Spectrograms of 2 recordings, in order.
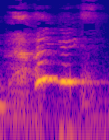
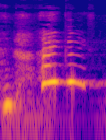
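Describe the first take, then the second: First: Very high squeaky "Hi guys"; baby-talk greeting. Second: Put-on very high, loud "Hi guys" in a baby voice; baby-talk greeting. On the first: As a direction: pitch it way up for the baby. Coaching baby. (napakataas na "Hi guys") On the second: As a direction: squeal it for the little one to copy. Coaching baby to greet viewers. (matinis at malakas na "Hi guys" para sa baby) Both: Shown as a demonstration.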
